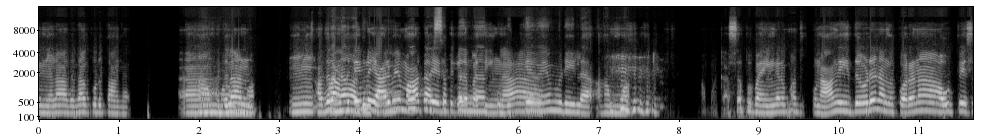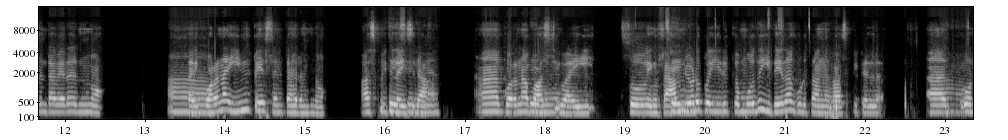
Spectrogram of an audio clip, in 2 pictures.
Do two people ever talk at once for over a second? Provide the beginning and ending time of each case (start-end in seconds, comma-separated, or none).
3.7-5.9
